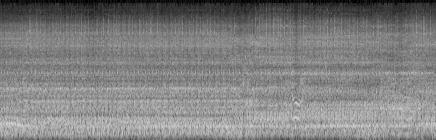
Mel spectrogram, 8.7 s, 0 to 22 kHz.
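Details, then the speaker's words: Old Ryobi RSV 3100e two-stroke leaf blower, both carb mixture screws seated then backed out two turns: steady high buzz at one speed, never clearing or picking up; off-tune, likely too much fuel, blows almost nothing. "tourne pas ce qu'on a soufflé là on a rien"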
